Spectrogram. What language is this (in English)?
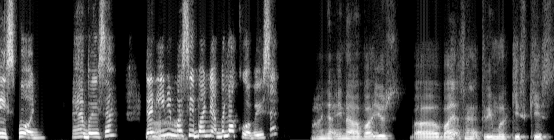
Malay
